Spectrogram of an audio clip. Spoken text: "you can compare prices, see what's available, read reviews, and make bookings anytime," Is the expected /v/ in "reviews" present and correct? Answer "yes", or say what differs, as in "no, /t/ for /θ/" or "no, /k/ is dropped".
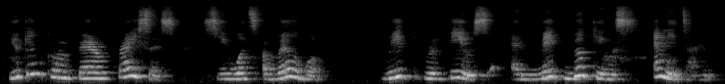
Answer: no, /f/ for /v/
